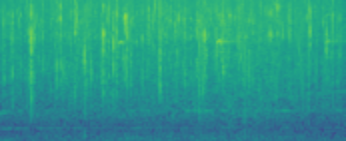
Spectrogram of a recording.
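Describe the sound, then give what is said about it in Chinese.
Steady, soft drizzle falling on the day of the Qingming Festival, with a constant hiss and scattered light droplet ticks pattering throughout, fairly quiet and even in level, with no voices. “到了清明节这一天，天气真的会比较不稳定，所以你看吧，下雨了。”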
